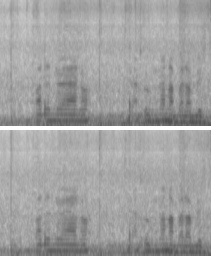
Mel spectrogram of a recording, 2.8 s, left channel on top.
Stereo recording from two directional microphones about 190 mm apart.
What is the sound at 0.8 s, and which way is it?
Speech, 55° left (ahead or behind).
